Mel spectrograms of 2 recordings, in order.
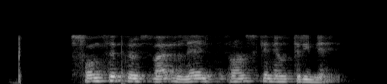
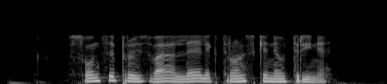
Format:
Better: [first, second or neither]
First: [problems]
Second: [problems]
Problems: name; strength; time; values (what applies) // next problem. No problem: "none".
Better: second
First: noise reduction (neural mask model DeepFilterNet 3)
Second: none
